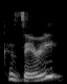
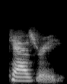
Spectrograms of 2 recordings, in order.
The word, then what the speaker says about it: Kazri: How do you say him? Kazari? I don't know how you say it, but That's okay, Kazri. Yeah.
